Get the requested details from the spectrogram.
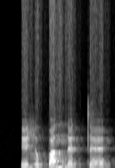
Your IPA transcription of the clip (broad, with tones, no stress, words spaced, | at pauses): e˦ɮɤ˩pːa˦nːɛ˨ tːɛ˩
